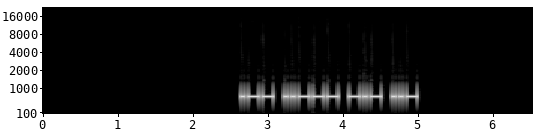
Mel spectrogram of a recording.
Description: Morse code, heard as a keyed tone, about 25 wpm, 700 Hz. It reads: W2KU
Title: USA Call Signs - 4 Characters - Repeated 3x - 25wpm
